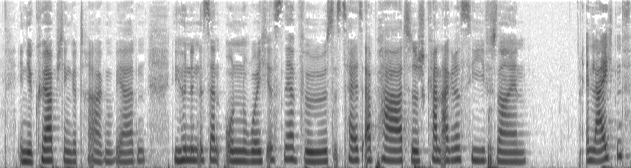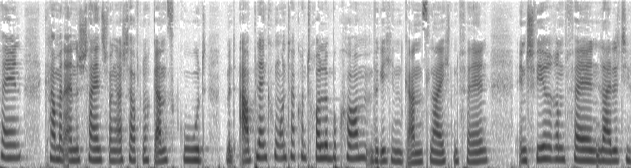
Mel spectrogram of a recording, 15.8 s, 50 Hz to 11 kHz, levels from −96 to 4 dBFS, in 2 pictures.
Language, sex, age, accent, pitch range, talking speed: German, female, 20-39, German, 185-215 Hz, 165 wpm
